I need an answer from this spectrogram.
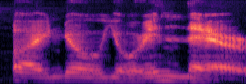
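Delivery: deep rumbling voice. Narrator reads a voice calling to Mr. Tickle hiding in a bush, deep rumbling voice. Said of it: "rumbled a deep voice".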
